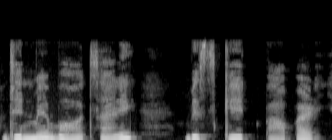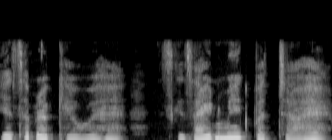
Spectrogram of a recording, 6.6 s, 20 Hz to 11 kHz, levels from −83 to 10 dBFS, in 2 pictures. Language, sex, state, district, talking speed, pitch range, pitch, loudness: Hindi, female, Jharkhand, Palamu, 145 wpm, 220-260 Hz, 235 Hz, -15 LUFS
